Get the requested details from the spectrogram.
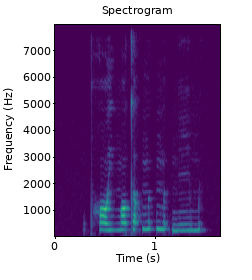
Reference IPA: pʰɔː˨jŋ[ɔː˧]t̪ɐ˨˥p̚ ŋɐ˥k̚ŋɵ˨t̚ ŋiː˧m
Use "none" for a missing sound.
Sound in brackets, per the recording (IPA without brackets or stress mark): ɔː˧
